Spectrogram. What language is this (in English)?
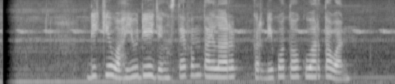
Sundanese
